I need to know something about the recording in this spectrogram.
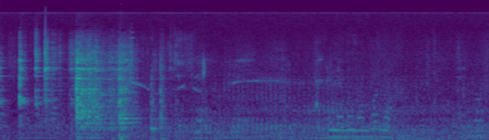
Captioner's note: tray rattling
